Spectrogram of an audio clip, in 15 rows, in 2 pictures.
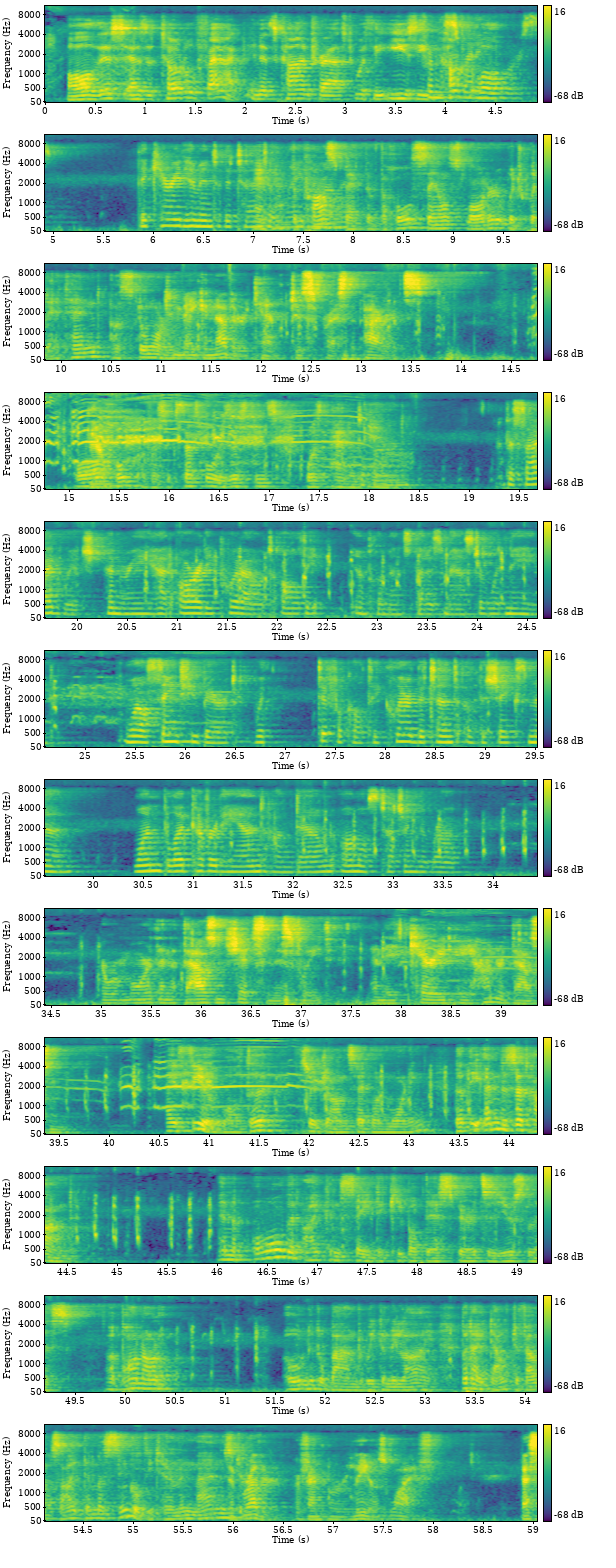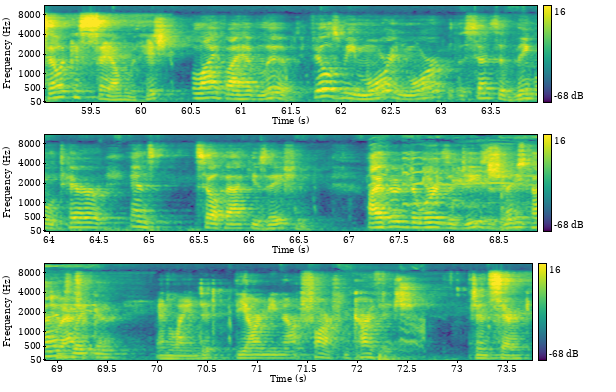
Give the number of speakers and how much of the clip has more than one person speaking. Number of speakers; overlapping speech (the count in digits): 4, about 7%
